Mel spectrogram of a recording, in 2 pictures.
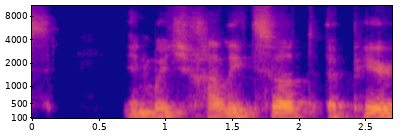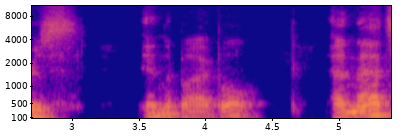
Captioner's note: speaking hebrew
